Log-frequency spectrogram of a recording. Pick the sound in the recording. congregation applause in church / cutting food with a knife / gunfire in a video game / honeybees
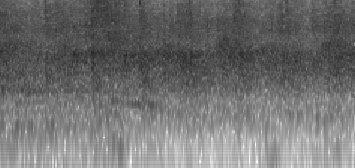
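congregation applause in church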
